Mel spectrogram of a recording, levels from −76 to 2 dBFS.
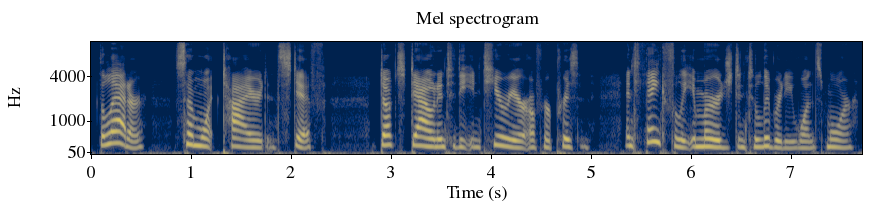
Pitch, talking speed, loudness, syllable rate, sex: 235 Hz, 165 wpm, -19 LUFS, 5.9 syllables/s, female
